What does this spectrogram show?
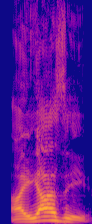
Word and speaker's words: Ayasdi: who is the founder of Assad can someone pronounce it for me so we know I Ozzy there it is so and what they do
